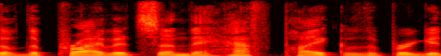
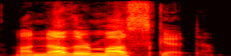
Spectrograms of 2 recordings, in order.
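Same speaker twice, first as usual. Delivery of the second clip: command; 7 semitones higher, 7 dB louder than usual. A narrator's reading. Calls for musket in battle.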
